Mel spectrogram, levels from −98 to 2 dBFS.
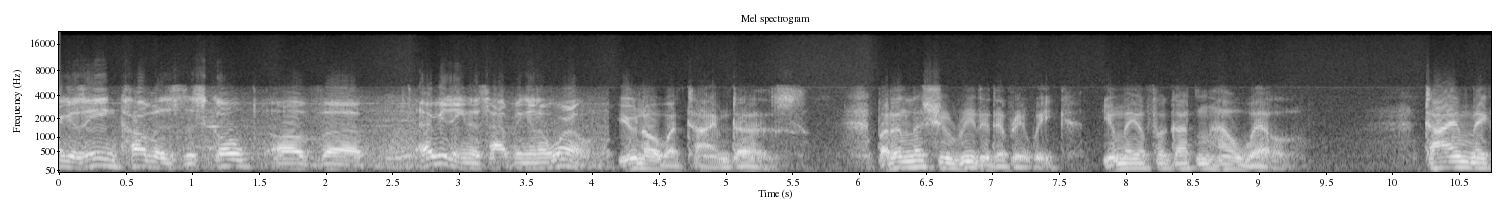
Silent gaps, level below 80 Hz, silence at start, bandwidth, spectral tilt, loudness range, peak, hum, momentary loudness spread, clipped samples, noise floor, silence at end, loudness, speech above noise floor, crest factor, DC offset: none; -48 dBFS; 0 s; 15 kHz; -6.5 dB/octave; 3 LU; 0 dBFS; none; 9 LU; under 0.1%; -44 dBFS; 0 s; -14 LUFS; 30 dB; 14 dB; under 0.1%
